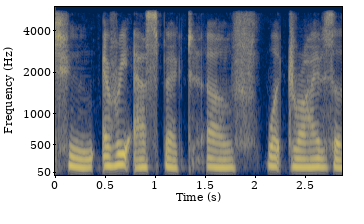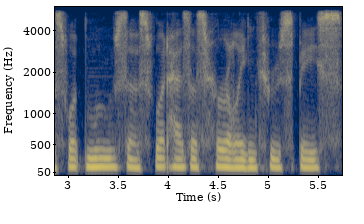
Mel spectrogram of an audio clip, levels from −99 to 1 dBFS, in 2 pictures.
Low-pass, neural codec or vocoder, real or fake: 5.4 kHz; codec, 16 kHz, 4 kbps, FunCodec, trained on Chinese and English, 50 frames a second; fake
